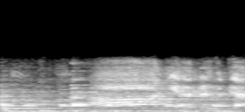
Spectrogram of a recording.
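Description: Music with a steady, held accompaniment. Under a second in, a higher wavering line with bending pitch comes in over it.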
